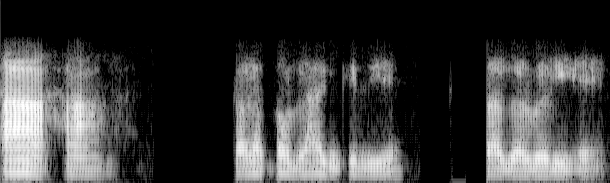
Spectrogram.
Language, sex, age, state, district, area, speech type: Hindi, male, 60+, Uttar Pradesh, Mau, rural, conversation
